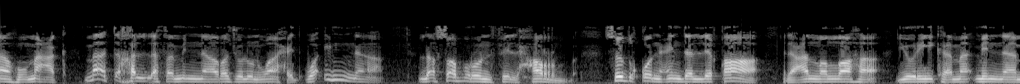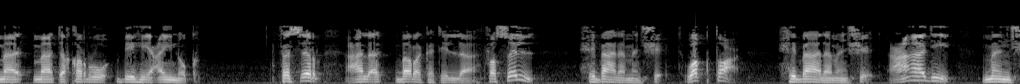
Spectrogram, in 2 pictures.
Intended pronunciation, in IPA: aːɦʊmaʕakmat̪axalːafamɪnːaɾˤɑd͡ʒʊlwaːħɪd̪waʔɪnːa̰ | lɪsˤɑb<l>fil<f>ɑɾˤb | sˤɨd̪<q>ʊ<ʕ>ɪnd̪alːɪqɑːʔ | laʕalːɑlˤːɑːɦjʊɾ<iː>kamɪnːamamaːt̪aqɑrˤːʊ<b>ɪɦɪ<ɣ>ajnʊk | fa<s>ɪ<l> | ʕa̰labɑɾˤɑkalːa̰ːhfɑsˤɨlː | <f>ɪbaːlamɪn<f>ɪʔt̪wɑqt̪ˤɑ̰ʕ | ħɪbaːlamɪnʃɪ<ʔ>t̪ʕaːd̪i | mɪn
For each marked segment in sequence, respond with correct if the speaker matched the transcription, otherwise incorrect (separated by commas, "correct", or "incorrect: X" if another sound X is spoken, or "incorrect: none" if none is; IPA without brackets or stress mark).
incorrect: ɾ, incorrect: ħ, correct, correct, correct, correct, incorrect: ʕ, correct, incorrect: ɾ, incorrect: ħ, incorrect: ʃ, correct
